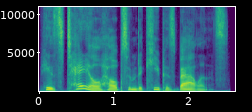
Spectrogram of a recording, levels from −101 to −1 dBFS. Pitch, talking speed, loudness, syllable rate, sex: 195 Hz, 185 wpm, -16 LUFS, 4.0 syllables/s, female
